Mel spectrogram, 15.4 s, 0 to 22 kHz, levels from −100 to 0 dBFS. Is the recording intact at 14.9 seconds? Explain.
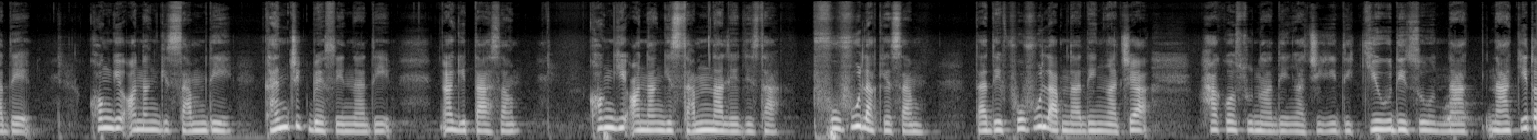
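Yes, at 14.9 seconds the speech plays through intact, with no dropout, click, distortion or other fault.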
